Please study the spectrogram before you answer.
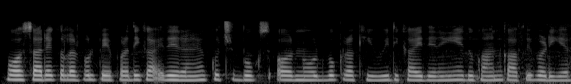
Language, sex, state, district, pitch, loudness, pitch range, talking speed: Hindi, male, Bihar, Muzaffarpur, 205 Hz, -30 LUFS, 200-210 Hz, 230 wpm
